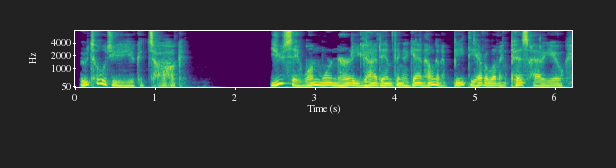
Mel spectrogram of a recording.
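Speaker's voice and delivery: low, gruff menace, voice dropped deep; mock bully voice. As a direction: growl the threat down at the nerd like a thug.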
